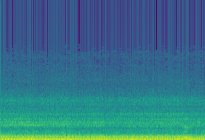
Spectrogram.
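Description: Suzuki V-Strom's V-twin engine running steadily at a cruising pace, heard from a helmet-mounted camera with wind rushing over the microphone.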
